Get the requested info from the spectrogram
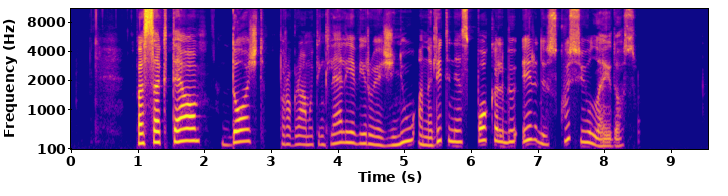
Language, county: Lithuanian, Panevėžys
